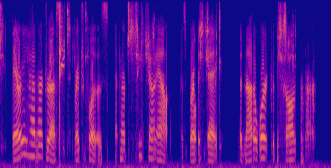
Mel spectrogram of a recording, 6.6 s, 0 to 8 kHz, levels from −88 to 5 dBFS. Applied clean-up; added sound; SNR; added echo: neural diffusion model UNIVERSE++.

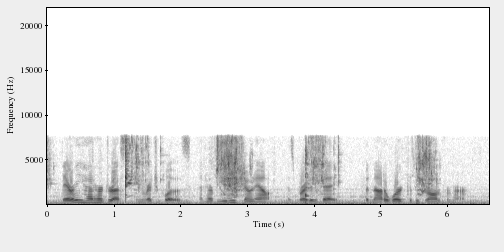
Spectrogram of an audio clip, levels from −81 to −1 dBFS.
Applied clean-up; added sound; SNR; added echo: none; Liquid; 2 dB; none.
